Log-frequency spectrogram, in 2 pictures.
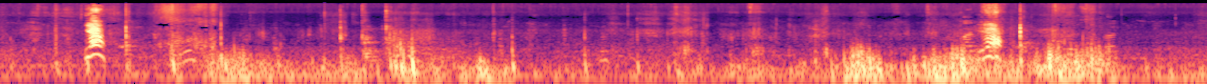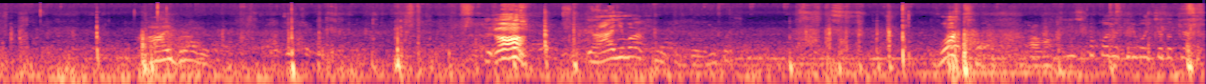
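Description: A football thuds as it is kicked and caught.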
